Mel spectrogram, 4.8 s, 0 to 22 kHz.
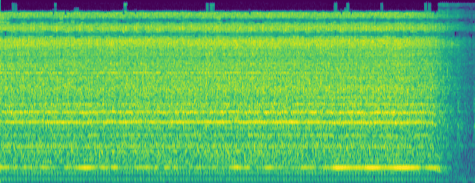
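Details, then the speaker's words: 2011 Toyota Camry, engine idling: steady mid-pitched alternator whine stops when the alternator connector is unplugged and returns when reconnected, confirming the alternator needs replacement. "When I connect this grip again here, you can hear it again. Remove the grip, it's quiet. Connect it, you hear it. So that confirms the alternator needs replacement."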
